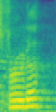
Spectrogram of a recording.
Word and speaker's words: Fruita: calling it frita forever and I just found that it's fruta yeah so I apologize for that yeah well my wife was born in Cuba so I tend to say things at the Spanish pronunciation but thank you so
